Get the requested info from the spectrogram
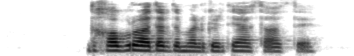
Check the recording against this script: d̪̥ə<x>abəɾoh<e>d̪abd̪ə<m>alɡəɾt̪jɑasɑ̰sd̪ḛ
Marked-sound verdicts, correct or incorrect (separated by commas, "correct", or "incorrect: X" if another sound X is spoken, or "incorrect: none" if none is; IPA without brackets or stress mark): correct, incorrect: a, correct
